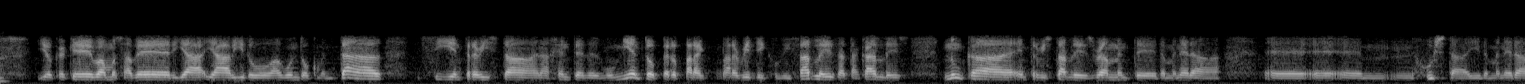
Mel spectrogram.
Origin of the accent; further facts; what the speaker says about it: United States; Hombre, primero hay que decir, incluso siendo norteamericano, te pueden decir que eres antiamericano.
